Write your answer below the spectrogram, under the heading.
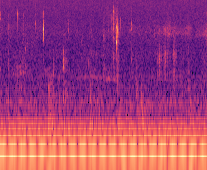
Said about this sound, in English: It's funny because even when he leans back, there's still this you can still hear it, background crunching in my ear. Mm-hmm. No, it's fine. Like, I want everyone to know. I mean, he's actually kind of hammering these pickles right now.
